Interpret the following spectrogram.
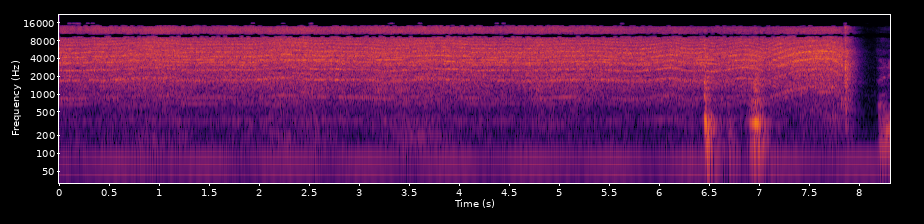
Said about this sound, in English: Drill brush over it all the way.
